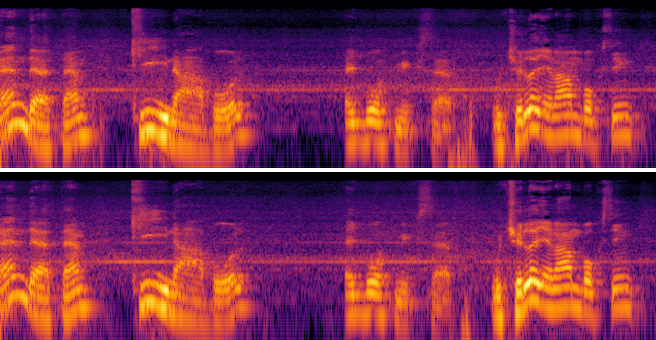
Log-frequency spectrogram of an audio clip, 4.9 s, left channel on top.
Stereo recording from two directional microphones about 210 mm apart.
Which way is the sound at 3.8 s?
45° right (ahead or behind).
